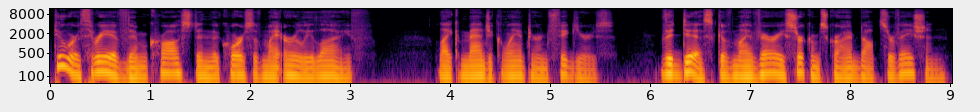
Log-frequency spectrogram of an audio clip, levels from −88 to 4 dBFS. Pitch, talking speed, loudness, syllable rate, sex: 100 Hz, 160 wpm, -20 LUFS, 4.8 syllables/s, male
